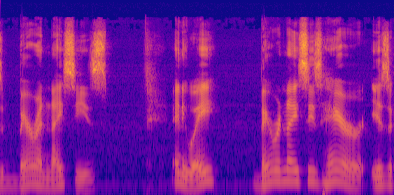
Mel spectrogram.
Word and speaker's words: Berenices: means hair i mean i would call i would say bernice but the uh pronunciation guy says berenices anyway berenice's hair is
